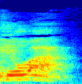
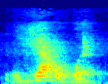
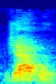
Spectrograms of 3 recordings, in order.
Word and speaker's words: Yahweh: La expresión Jehová ni siquiera se acerca a la correcta pronunciación de es tan solo una transcripción, vuelvo a repetir, del hebreo al griego, que de alguna manera u otra sirvió, entre comillas, para seguir ocultando la pronunciación del nombre de Dios. La pronunciación más parecida podría ser Yahweh, que es la pronunciación más aceptada entre los rabinos en Jerusalén.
